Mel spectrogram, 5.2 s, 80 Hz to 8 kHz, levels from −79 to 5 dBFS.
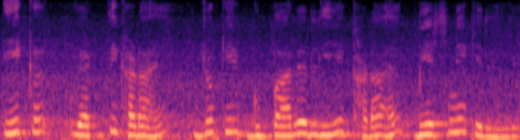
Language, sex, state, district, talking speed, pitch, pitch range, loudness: Hindi, male, Madhya Pradesh, Umaria, 150 wpm, 205 Hz, 190-240 Hz, -15 LUFS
